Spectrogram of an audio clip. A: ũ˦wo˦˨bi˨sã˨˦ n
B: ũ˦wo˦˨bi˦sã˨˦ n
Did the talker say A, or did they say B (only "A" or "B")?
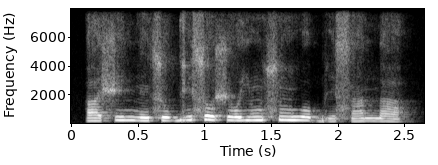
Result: A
